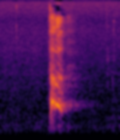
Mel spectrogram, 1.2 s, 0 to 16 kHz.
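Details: 2.5-week-old baby with hiccups that have lasted about 10 minutes despite patting, and who has been fussy: a single short, sharp hiccup in a quiet room.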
